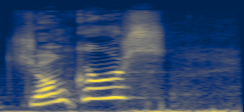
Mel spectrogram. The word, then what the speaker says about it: Junker: They're called the Junkers, if you want to say it like an Englishman, or the Junkers.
